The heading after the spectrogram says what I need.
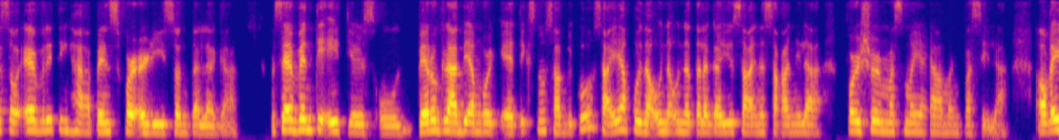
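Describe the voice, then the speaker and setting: A woman with a Filipino accent giving a chatty motivational talk as a network marketing speaker, mixing in English and asking the audience questions. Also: mid-range voice. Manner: chatty, mixes English and Tagalog, asks the audience.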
